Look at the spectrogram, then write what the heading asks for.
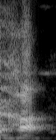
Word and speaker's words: ghee: अभी इसका दूसरा भी उदाहरण और देख लें, GHEE, इसको घी पढ़ते हैं, सबको मालूम होगा घी, स्पेलिंग है GHEE।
